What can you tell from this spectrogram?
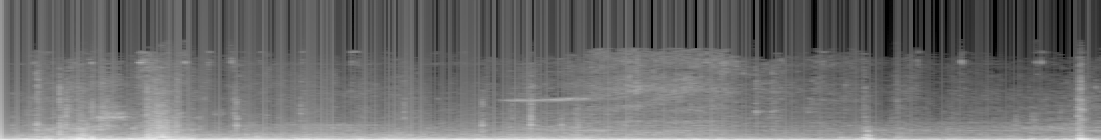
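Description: Low rumble of a car's engine and road noise heard from inside the cabin while driving slowly, easing off about four seconds in, with a few light knocks near the end.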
